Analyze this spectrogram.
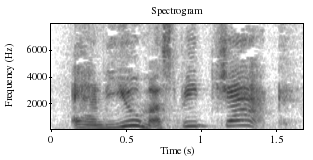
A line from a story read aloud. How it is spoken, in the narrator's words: exclaimed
